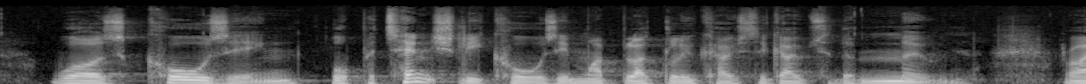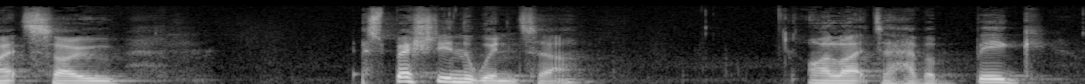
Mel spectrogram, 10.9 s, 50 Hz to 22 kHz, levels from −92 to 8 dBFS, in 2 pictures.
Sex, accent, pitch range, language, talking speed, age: male, British, 105-125 Hz, English, 140 wpm, 40-59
